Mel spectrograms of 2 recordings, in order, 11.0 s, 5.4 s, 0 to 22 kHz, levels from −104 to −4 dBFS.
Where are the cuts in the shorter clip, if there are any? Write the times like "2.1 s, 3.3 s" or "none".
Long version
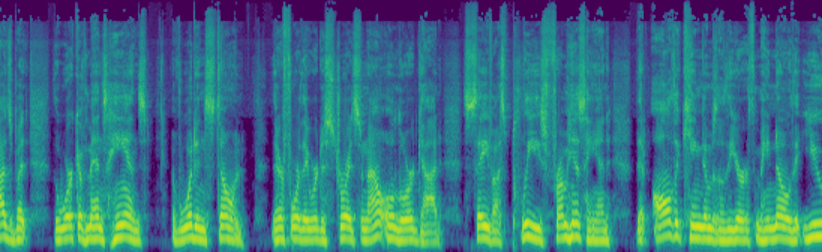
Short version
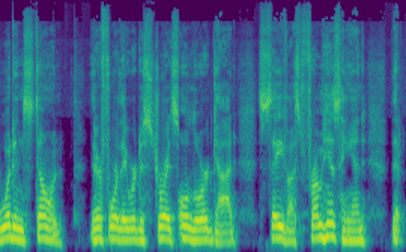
2.4 s, 4.0 s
